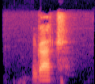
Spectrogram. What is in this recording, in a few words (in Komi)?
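"гатш", Komi-Zyrian, male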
